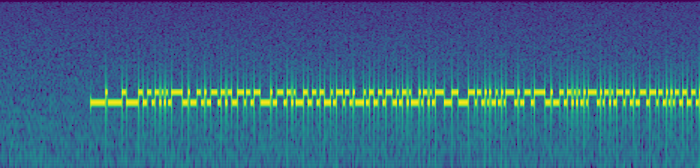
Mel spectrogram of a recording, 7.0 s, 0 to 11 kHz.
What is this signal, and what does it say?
TTY/TDD text telephone tones (45.45 baud Baudot), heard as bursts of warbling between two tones, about 400 Hz shift, 1600 Hz centre. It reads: VIRTUAL MAGIC KINGDOM FEATURED A …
